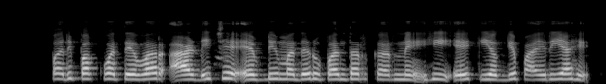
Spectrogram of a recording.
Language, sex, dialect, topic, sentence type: Marathi, female, Varhadi, banking, statement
